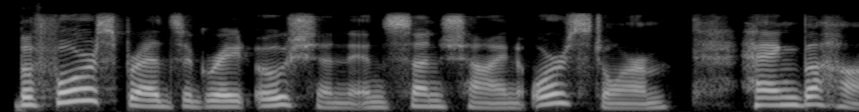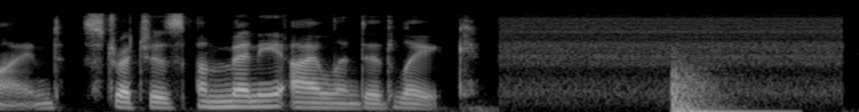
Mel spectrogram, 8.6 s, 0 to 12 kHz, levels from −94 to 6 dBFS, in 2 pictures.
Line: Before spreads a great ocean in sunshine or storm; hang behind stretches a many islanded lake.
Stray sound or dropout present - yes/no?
yes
